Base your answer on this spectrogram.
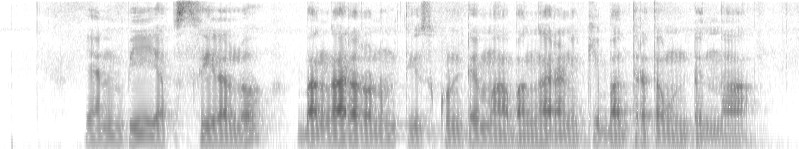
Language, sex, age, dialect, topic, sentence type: Telugu, male, 18-24, Central/Coastal, banking, question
